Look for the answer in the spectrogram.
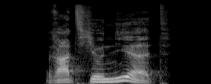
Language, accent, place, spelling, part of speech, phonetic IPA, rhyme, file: German, Germany, Berlin, rationiert, verb, [ʁat͡si̯oˈniːɐ̯t], -iːɐ̯t, De-rationiert.ogg
- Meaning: 1. past participle of rationieren 2. inflection of rationieren: third-person singular present 3. inflection of rationieren: second-person plural present 4. inflection of rationieren: plural imperative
